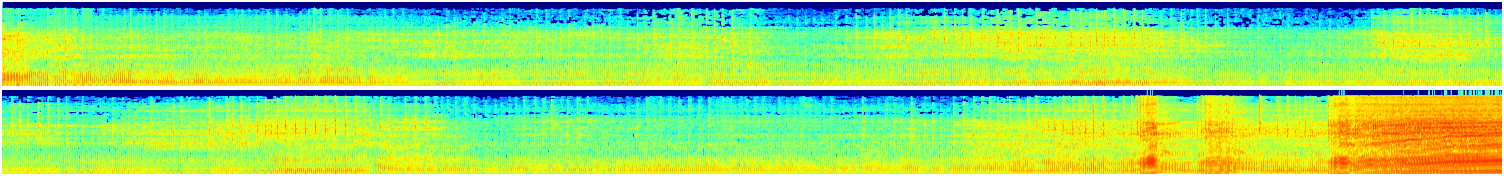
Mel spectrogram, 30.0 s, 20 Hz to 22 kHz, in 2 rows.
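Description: Stihl 500i fuel-injected two-stroke chainsaw idling steadily after a cut. Near the end it is revved sharply twice, then opened up to full throttle as it starts cutting into a white oak log.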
